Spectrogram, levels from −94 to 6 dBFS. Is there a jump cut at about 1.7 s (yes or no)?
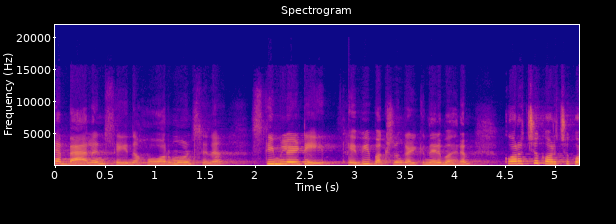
no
